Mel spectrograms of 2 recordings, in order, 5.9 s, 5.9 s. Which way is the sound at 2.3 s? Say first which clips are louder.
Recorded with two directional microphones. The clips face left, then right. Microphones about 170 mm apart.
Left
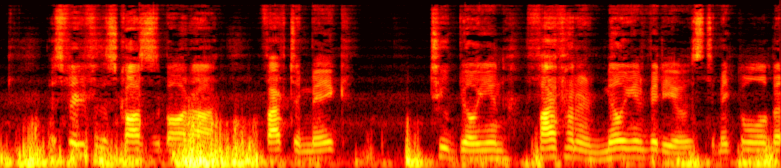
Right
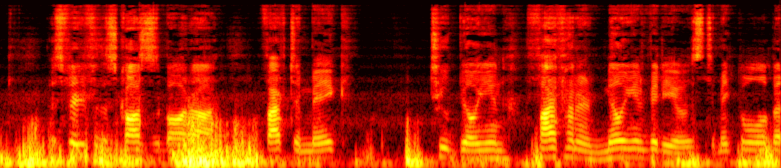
Left 2 dB; centre (ahead or behind).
